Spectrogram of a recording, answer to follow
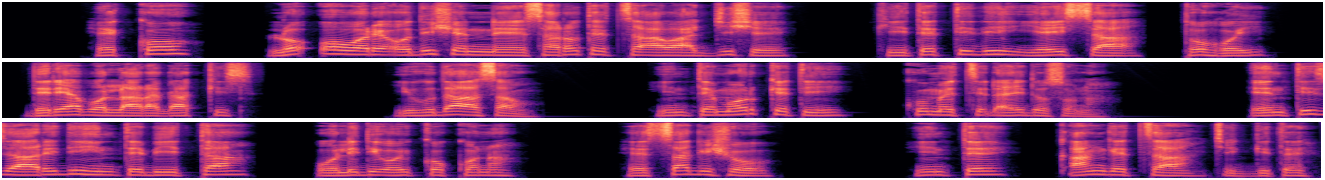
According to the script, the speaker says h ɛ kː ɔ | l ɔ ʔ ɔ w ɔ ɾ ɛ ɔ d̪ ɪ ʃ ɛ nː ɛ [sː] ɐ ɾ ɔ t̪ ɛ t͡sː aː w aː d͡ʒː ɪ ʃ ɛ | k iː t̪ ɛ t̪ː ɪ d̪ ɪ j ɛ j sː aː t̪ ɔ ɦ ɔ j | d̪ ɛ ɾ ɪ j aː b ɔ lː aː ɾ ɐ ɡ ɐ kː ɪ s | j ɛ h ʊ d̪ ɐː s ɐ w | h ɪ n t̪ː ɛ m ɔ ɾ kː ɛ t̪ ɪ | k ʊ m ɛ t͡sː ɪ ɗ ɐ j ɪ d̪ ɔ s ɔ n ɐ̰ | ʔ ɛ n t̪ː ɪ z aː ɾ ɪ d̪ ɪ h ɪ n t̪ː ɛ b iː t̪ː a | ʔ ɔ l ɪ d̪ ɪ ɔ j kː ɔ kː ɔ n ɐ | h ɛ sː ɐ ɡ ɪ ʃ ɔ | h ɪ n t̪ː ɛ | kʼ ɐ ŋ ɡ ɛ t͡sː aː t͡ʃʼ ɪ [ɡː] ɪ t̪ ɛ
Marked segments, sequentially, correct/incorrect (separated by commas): incorrect, correct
